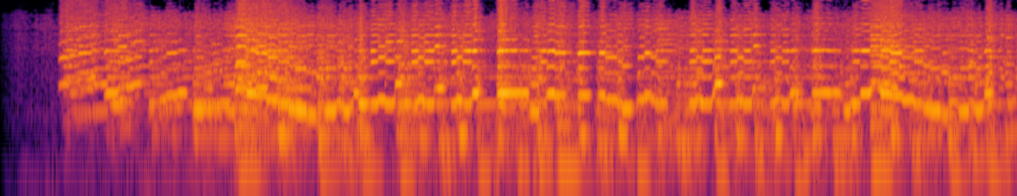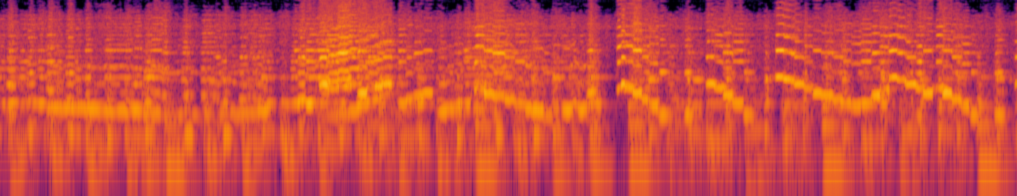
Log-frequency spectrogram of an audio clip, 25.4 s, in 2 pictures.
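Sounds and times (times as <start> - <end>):
jazz orchestra: 0.6 - 25.4.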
